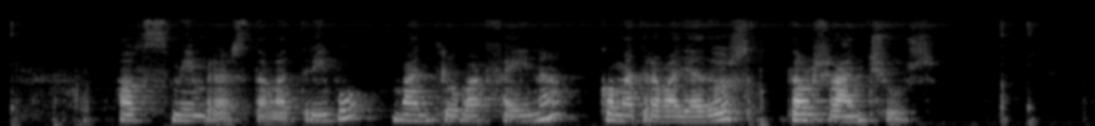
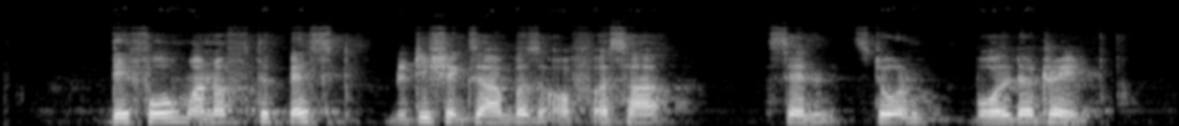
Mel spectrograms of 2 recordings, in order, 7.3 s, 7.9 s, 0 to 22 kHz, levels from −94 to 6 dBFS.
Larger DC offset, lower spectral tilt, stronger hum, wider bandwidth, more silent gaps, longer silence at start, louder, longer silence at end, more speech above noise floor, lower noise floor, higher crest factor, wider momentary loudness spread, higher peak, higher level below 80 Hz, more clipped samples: neither; about the same, -5 dB/octave vs -6 dB/octave; neither; first, 11.5 kHz vs 7.8 kHz; neither; second, 0.5 s vs 0.75 s; second, -40 LUFS vs -16 LUFS; second, 0.4 s vs 0.65 s; second, 27 dB vs 58 dB; second, -67 dBFS vs -73 dBFS; first, 22 dB vs 16 dB; about the same, 10 LU vs 11 LU; second, -20 dBFS vs -2 dBFS; second, -78 dBFS vs -60 dBFS; neither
